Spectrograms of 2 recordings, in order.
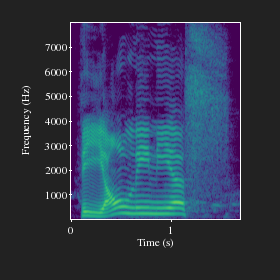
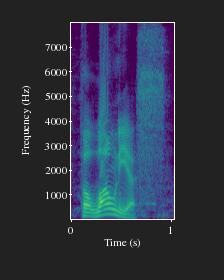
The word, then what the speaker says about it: Thelonious: Theolinius Monk.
